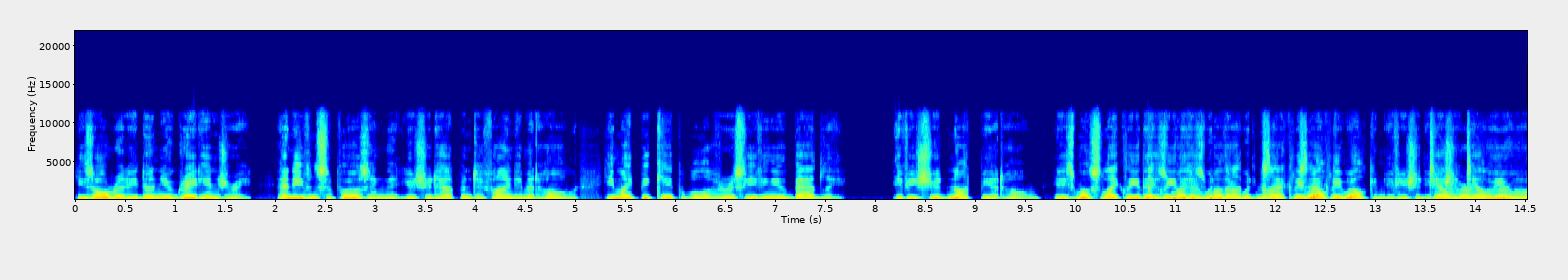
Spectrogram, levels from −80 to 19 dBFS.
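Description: It's a speech recording, and at 10.74 s a doubled audio track kicks in and runs to the end. A second, equally loud copy trails the original by around 400 ms, appearing abruptly with no room tail, likely a slower capture path grabbing the same signal, all heard through a call-codec path that tops out near 12 kHz.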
